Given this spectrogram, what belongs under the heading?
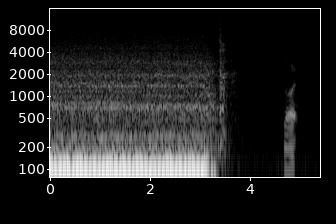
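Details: Suzuki DL1000 V-Strom started briefly during a service, after an oil drain, to let the oil settle before topping up. A deep, steady V-twin thump at an even beat, then switched off: normal, healthy idle.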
